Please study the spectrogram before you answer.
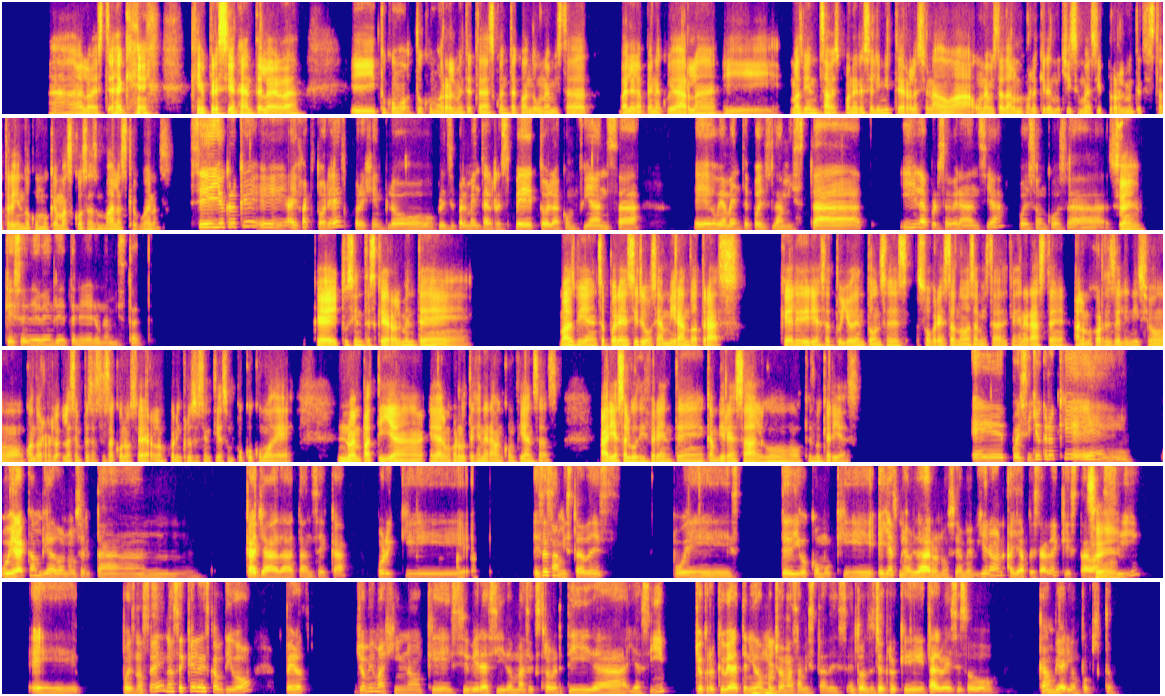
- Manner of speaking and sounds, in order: laughing while speaking: "que que impresionante"; tapping; other background noise
- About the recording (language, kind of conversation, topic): Spanish, podcast, ¿Puedes contarme sobre una amistad que cambió tu vida?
